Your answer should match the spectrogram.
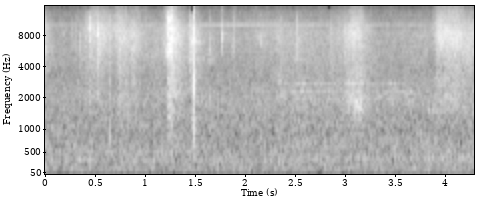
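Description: Faint scuffing and clicking of a small puppy moving and playing on a hard floor, with one sharp click about a second and a half in.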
